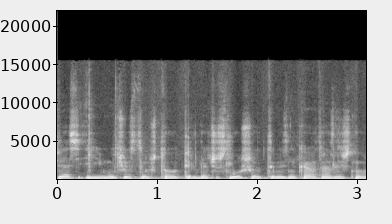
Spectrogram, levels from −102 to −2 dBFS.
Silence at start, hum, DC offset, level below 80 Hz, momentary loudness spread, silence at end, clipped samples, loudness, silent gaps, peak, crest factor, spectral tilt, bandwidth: 0 s; none; under 0.1%; -54 dBFS; 2 LU; 0 s; under 0.1%; -16 LUFS; none; -2 dBFS; 16 dB; -4.5 dB/octave; 16 kHz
